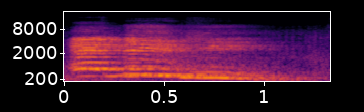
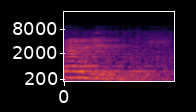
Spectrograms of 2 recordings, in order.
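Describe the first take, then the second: First: The name begins directly with a vowel. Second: The name begins with an h sound. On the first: The speaker calls it wrong. "Don't say Ellen" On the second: The speaker calls it right. "I love the way you pronounce it"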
